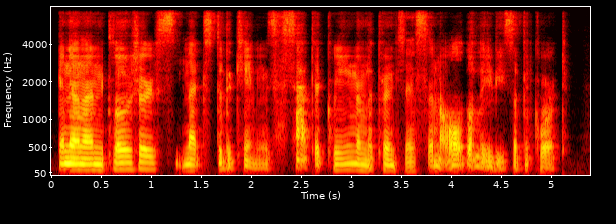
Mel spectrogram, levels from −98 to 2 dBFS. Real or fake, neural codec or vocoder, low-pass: fake; codec, 24 kHz, 1 kbps, SNAC; 7.2 kHz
